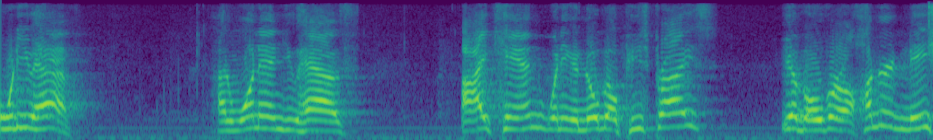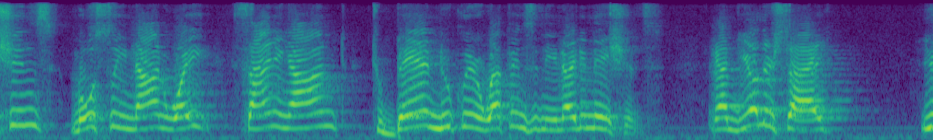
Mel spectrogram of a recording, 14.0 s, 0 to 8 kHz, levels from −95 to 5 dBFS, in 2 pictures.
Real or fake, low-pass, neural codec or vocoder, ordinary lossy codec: real; 7.2 kHz; none; AAC, 32 kbps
